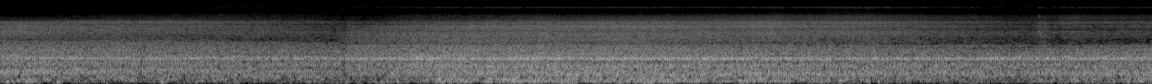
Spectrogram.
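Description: Steady rushing of surf breaking on a sandy beach, mixed with wind on the microphone, with a thin steady whine running through it.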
